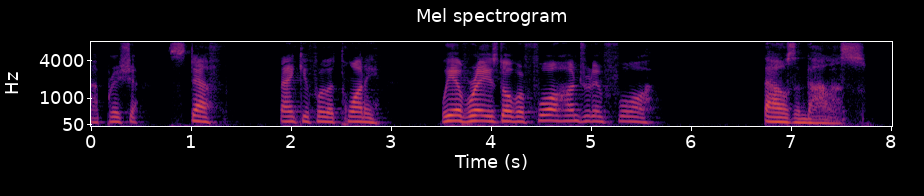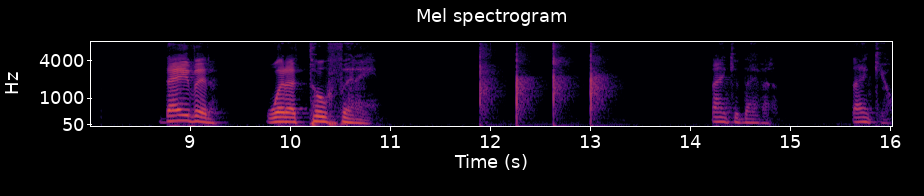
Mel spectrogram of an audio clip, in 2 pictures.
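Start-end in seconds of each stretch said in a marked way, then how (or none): 8.7-16.0 strained put-on character voice. Thanking donors during a fundraiser: the Don voice. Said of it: "That's gotta hurt your voice".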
